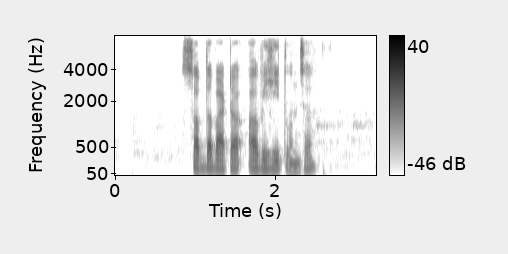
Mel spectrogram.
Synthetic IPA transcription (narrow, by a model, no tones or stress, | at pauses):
sʌb̚d̪ʌbaʈʌʔʌbʱiɦit̪ɦunt͡sʰʌ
